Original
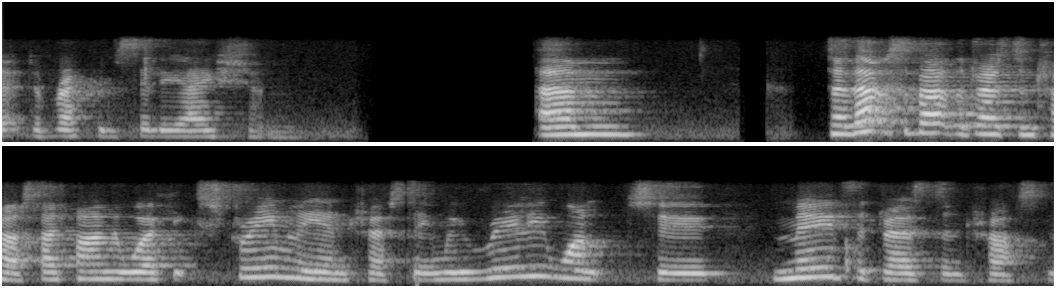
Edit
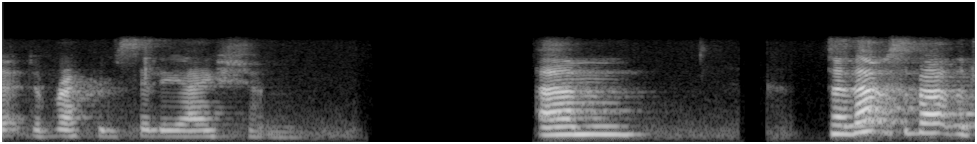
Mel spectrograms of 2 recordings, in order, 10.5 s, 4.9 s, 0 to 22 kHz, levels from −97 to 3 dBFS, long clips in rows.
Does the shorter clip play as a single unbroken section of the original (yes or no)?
yes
